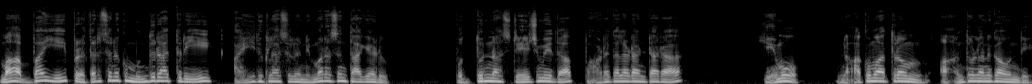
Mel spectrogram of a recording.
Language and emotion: Telugu, fearful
